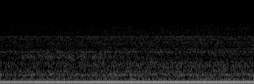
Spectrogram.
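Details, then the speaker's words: PS5 model CFI-1216A, five weeks old, after removing an object jammed in the disc drive: smooth, steady low hum as the disc spins up, with none of the earlier clatter; normal disc spin-up after repair. "oh yeah excellent you can hear it spinning up oh my goodness here wow that is super silent computer to what we had before"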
